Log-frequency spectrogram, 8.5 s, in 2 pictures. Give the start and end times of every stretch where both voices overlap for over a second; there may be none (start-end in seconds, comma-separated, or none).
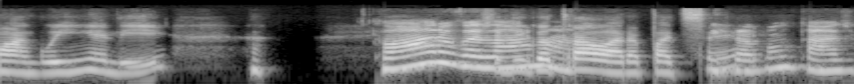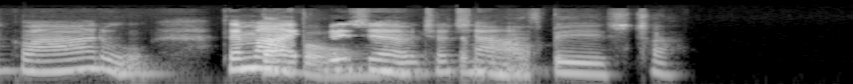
5.5-7.1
